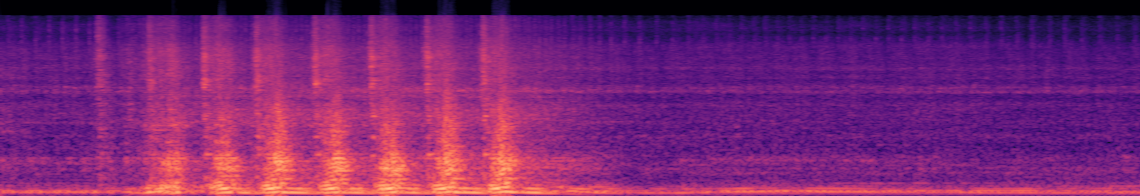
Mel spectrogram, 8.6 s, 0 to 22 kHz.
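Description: Datsun 280Z's 2.8-litre inline-six, running on a FAST EZ-EFI fuel-injection retrofit, revved in about six quick throttle blips one after another, starting about a second in. It then drops back to a steady, smooth idle.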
